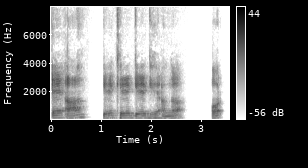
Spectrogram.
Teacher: इनका जो हम उच्चारण करते हैं वो कंठ की सहायता से करते हैं।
